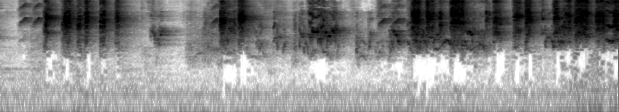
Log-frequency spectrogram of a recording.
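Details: Pet budgerigar chirping: dense bursts of harsh, scratchy chatter and squawky chirps, broken by short pauses, with steady low hum beneath.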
